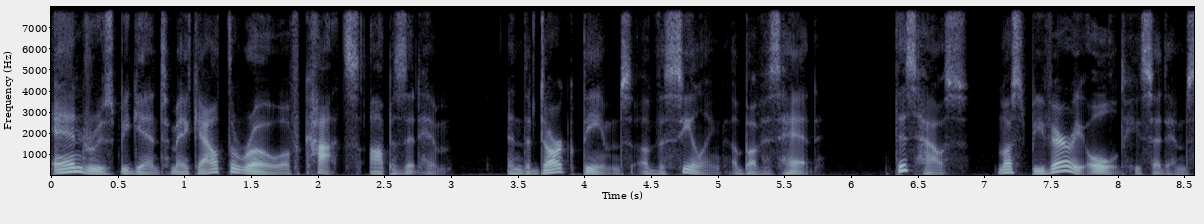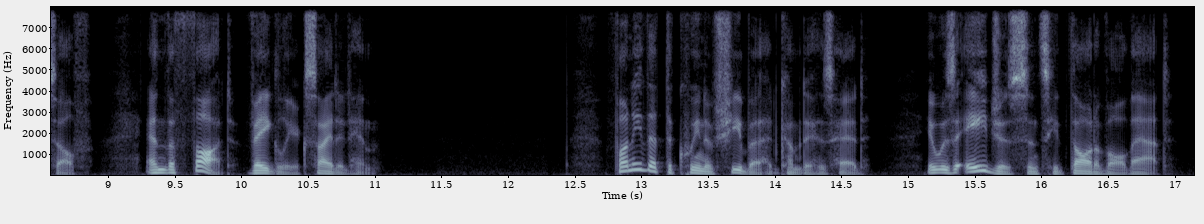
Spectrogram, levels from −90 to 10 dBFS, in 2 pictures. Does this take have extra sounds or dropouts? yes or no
no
